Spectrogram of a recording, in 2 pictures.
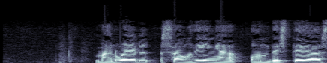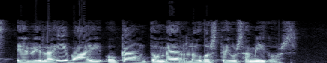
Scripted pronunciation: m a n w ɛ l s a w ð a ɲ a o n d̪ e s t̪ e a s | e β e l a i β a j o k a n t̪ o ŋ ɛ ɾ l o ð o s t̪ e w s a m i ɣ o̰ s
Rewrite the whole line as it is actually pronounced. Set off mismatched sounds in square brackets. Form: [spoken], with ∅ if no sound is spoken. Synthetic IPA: m a n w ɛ l s a w ð [i] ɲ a o n d̪ e s t̪ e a s | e β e l a i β a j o k a n t̪ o [m] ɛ ɾ l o ð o s t̪ e w s a m i ɣ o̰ s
